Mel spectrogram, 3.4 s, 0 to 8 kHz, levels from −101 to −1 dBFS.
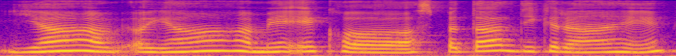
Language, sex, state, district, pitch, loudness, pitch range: Hindi, female, Uttar Pradesh, Budaun, 240 Hz, -14 LUFS, 220-260 Hz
